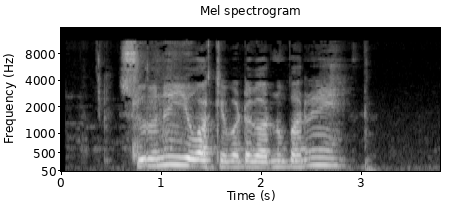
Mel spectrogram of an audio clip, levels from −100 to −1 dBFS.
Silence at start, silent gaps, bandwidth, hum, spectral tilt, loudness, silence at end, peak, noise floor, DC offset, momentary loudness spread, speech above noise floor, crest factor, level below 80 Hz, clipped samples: 0.6 s; none; 11.5 kHz; none; -5 dB/octave; -22 LUFS; 0.7 s; -6 dBFS; -64 dBFS; under 0.1%; 11 LU; 43 dB; 18 dB; -58 dBFS; under 0.1%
